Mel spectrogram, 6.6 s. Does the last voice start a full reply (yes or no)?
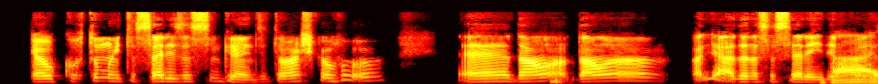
yes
